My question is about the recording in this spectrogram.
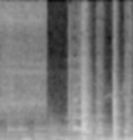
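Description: Lid of a Supor stainless-steel pressure cooker being twisted open and lifted off, with a few short scrapes of metal on the pot rim starting about a second in, over background music.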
